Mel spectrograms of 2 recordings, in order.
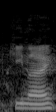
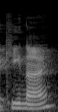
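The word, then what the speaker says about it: Kenai: and Alaska did I say it right ke keenai okay keenai right she's corrected me already twice tonight um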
